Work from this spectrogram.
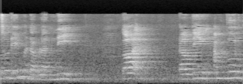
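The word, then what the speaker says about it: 二: Mình đọc là ni, thường thường trong số đếm mình đọc là ni.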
